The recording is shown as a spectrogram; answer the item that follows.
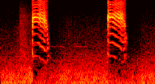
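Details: A desert rain frog gives two shrill, squeaky war cries of an angry frog, each sliding downward like a squeezed dog toy.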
